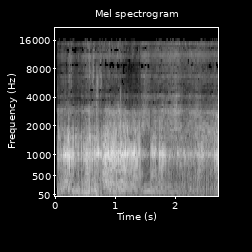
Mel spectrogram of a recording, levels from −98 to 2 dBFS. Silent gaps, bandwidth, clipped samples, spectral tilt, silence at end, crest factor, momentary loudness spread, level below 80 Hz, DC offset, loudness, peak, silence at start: none; 16 kHz; under 0.1%; -3.5 dB/octave; 0 s; 16 dB; 12 LU; -50 dBFS; under 0.1%; -18 LUFS; -2 dBFS; 0.05 s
